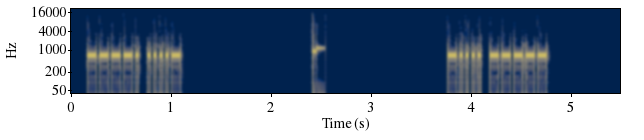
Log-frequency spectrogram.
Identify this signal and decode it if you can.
Morse code, heard as a keyed tone, about 40 wpm, 700 Hz. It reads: 94 60
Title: Numbers - 2-Digit 40wpm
